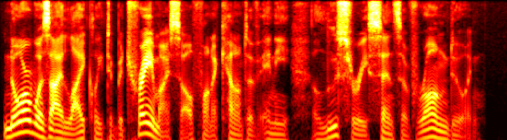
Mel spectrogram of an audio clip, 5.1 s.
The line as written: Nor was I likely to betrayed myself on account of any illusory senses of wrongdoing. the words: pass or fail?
fail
